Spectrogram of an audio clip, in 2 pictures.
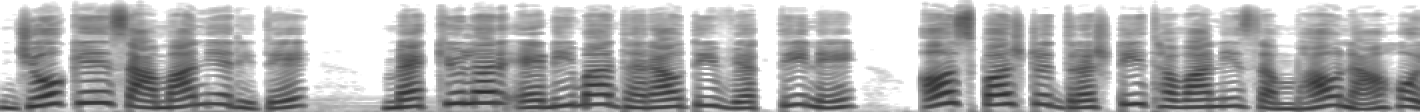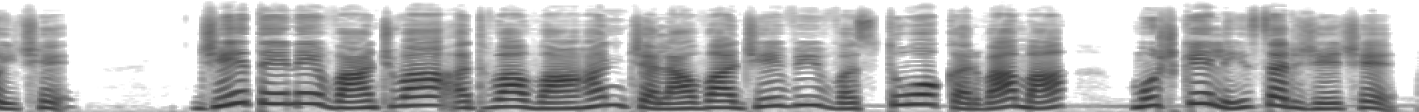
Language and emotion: Gujarati, neutral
